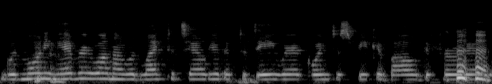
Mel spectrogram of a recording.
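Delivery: flat, monotonous delivery with no vocal variety. A speaker on presenting demonstrates the mistake of no vocal variance: monotonous delivery. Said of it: "We call it monotonous speech".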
